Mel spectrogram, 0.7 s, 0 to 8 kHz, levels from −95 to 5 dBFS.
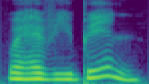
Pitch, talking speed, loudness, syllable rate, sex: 210 Hz, 320 wpm, -17 LUFS, 7.7 syllables/s, female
